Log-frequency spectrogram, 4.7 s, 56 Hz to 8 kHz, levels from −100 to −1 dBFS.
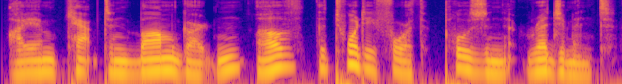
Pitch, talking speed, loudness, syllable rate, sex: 120 Hz, 130 wpm, -20 LUFS, 4.2 syllables/s, male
